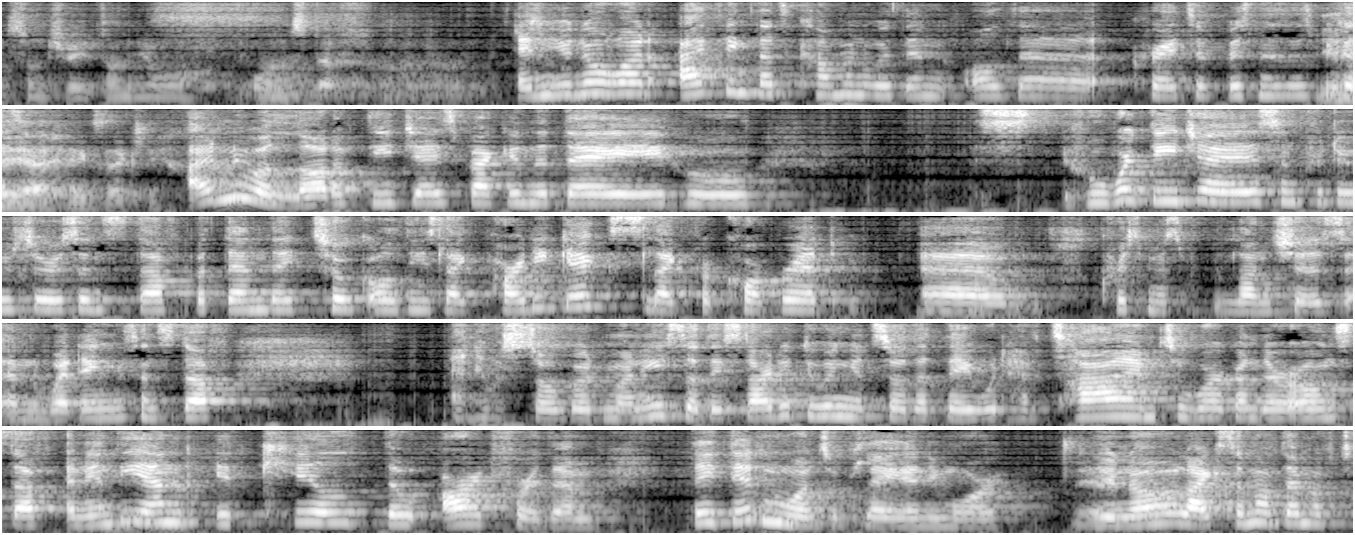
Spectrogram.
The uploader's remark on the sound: There was some electrical interference making noise on the recording, which I have cleaned and removed as much as I could without making our voices too strange. When we walk & talk through the exhibition the soundscape is fine and you can hear the sound of the artworks.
